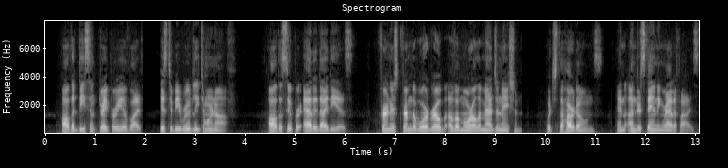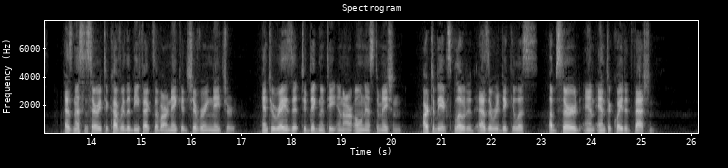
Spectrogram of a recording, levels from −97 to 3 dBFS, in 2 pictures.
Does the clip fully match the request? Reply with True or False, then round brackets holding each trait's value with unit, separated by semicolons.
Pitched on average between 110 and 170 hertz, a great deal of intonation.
False (140 Hz; 3.4 semitones)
